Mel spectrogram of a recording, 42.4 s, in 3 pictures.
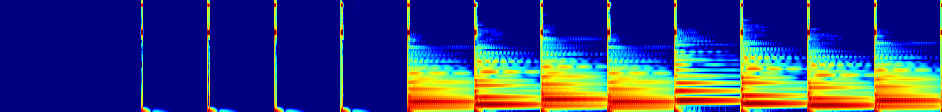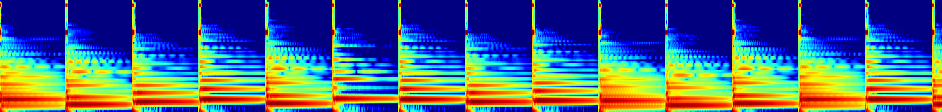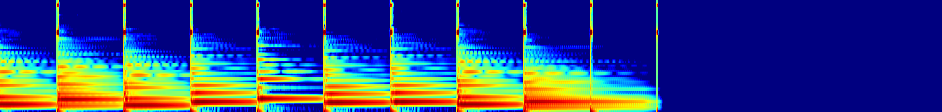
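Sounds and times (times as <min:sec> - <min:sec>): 
fretless bass arpeggio: 0:06.1 - 0:38.1.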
